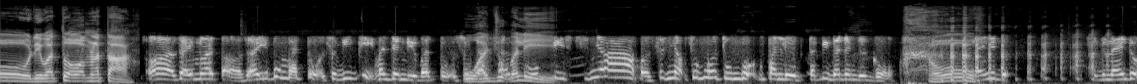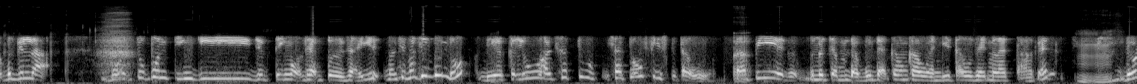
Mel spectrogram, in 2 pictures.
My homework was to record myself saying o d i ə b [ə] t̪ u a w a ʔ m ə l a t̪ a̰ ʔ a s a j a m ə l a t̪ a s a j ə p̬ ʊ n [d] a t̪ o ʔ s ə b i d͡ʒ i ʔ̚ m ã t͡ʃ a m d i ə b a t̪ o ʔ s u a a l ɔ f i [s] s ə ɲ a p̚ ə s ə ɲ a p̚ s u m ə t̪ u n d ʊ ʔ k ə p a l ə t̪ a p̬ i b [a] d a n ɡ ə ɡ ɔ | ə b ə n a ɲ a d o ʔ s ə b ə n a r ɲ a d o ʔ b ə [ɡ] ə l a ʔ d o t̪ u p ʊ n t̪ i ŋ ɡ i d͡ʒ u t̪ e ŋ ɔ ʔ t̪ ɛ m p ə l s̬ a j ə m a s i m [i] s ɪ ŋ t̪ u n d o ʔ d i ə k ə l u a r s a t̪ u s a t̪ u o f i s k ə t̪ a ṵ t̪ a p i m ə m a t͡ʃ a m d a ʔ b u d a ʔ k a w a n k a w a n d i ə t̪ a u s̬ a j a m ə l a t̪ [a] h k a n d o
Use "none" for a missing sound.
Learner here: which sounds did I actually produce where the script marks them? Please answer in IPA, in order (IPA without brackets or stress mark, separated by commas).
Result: a, b, s, a, ɡ, a, a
